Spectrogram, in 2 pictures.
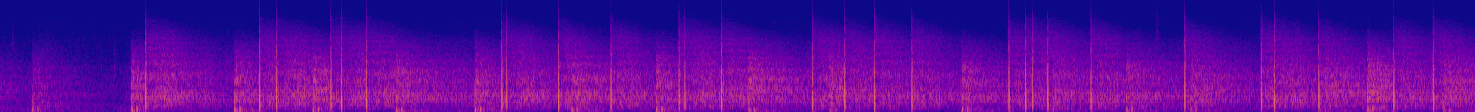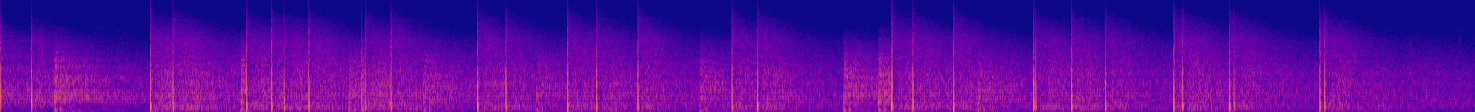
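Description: Starmine fireworks barrage: shells fired in rapid succession and bursting overhead. Sharp bangs come several a second from about a second in, over a continuous rumble of echoing bursts, and thin out near the end.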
